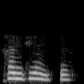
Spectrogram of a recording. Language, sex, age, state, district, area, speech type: Punjabi, female, 18-30, Punjab, Ludhiana, rural, conversation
